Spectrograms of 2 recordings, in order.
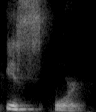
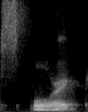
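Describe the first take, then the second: First: An extra vowel is added before the s. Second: The word starts directly with the s sound.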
